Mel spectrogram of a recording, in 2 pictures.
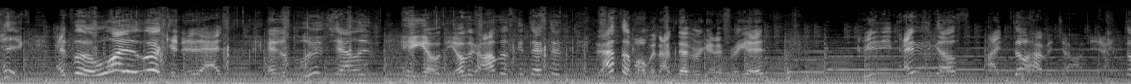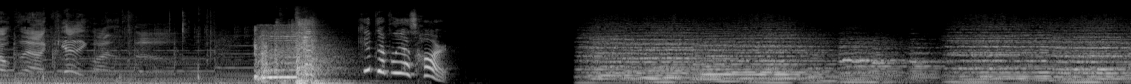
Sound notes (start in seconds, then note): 13.9 doors slam shut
